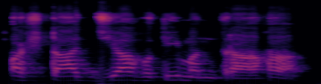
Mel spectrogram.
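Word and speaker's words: अष्टाज्याहुतिमंत्राः: अष्टाज्याहुति मंत्राः, ऐसा इसका उच्चारण होगा। मंत्राः क्यों लगा? क्योंकि 8 मंत्र हैं। एक मंत्र होता केवल तो क्या कहते? मंत्रः। अब 8 मंत्रों की बात चल रही है तो हम बोलेंगे मंत्राः।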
